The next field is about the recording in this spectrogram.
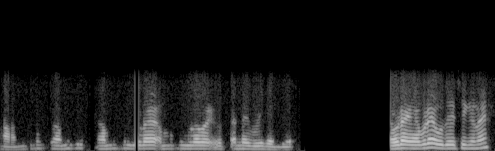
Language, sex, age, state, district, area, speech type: Malayalam, male, 45-60, Kerala, Kottayam, rural, conversation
